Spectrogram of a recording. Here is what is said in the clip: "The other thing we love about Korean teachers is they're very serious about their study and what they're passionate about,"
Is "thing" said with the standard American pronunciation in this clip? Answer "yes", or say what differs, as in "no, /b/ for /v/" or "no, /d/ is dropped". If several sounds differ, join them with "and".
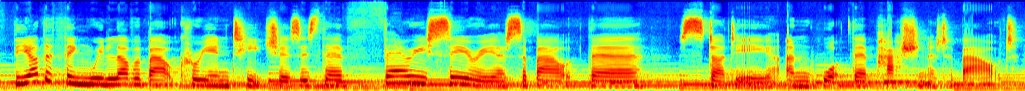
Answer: yes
